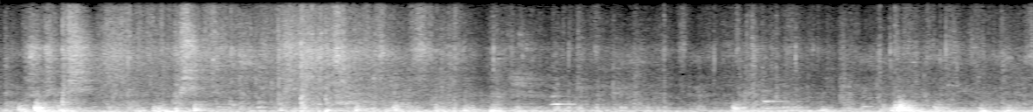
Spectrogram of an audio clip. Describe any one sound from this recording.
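Bare feet shuffle on a ring canvas.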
